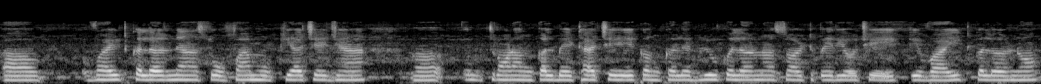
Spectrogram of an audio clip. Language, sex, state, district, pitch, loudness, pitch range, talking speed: Gujarati, female, Gujarat, Valsad, 210 Hz, -16 LUFS, 200-215 Hz, 155 wpm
